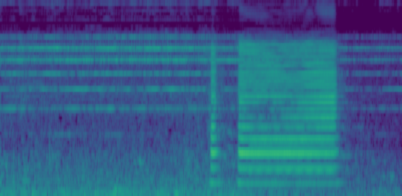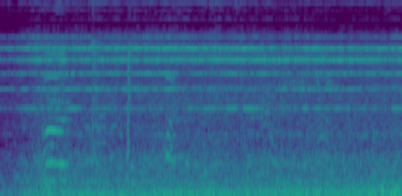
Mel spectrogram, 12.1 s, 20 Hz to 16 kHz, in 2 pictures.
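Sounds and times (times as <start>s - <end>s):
train horn: 3.2s - 5.3s.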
